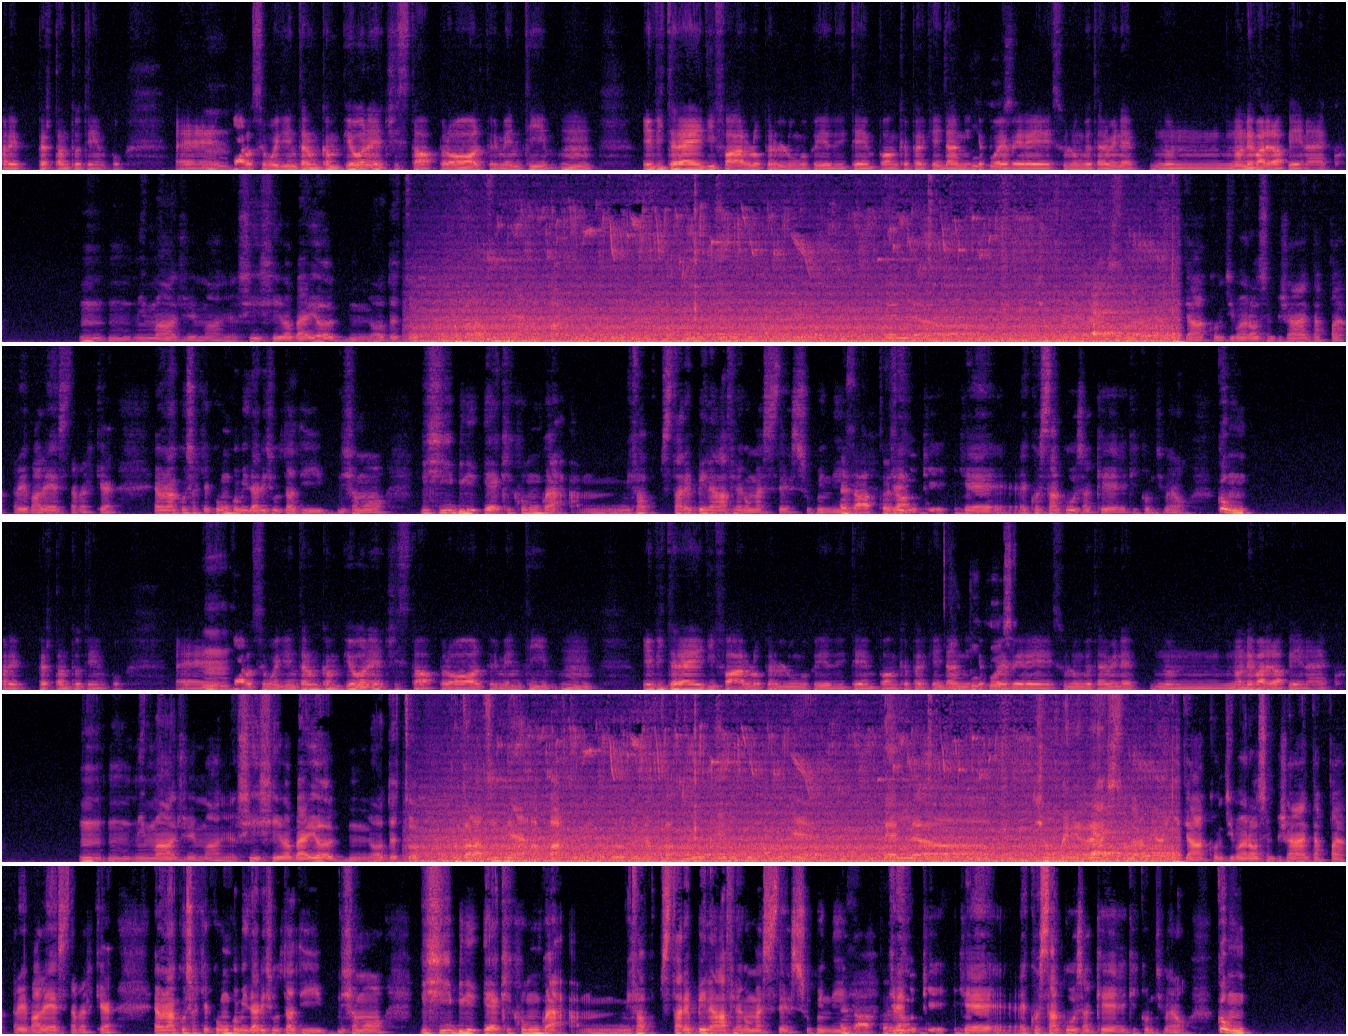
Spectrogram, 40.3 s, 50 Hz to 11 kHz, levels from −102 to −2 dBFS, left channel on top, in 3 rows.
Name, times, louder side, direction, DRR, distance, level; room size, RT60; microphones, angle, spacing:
voice 1, 0.0-5.9 6.4-13.4 35.3-36.0, left 2 dB, 30° left, 0.7 m, -37 dB
voice 2, 2.0-2.3 9.5-10.1 14.2-35.4 35.8-39.3, right 4 dB, 60° right, 0.5 m, -37 dB
Chirp tweet, 17.4-25.2, right 1 dB, 5° right, 0.5 m, -30 dB
3.9 x 3.8 x 2.8 m
head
